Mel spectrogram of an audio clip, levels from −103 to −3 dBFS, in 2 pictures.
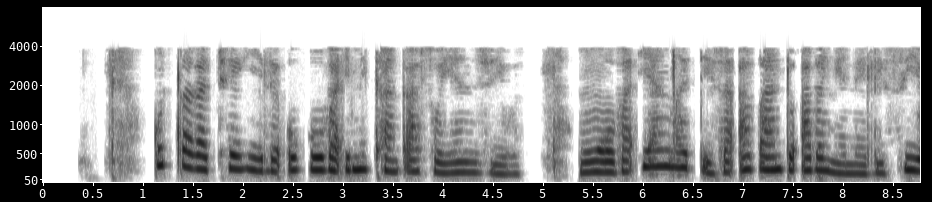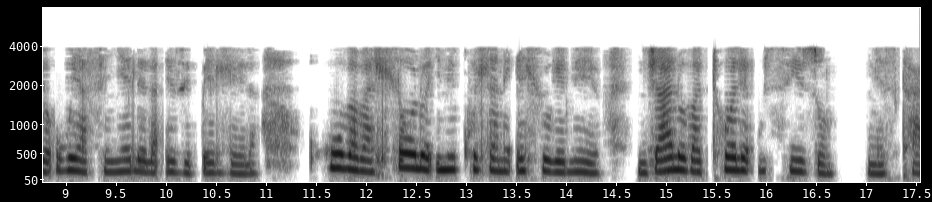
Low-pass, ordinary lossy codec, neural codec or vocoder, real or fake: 7.2 kHz; AAC, 16 kbps; none; real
